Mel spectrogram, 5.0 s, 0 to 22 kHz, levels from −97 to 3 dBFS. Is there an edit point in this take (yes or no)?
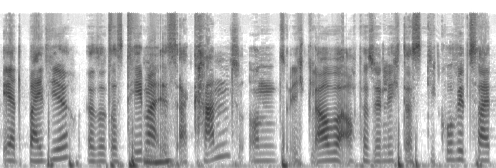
yes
